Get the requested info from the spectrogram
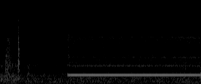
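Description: A steady, single-pitched telephone tone from a room phone's handset as a call is placed. It starts abruptly about two-thirds of a second in, after near silence, and holds level.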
